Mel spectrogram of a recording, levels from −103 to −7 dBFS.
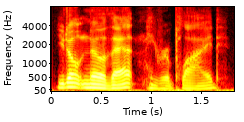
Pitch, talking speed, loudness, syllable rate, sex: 115 Hz, 195 wpm, -18 LUFS, 4.1 syllables/s, male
